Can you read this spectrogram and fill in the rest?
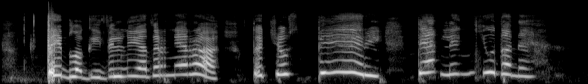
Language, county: Lithuanian, Klaipėda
